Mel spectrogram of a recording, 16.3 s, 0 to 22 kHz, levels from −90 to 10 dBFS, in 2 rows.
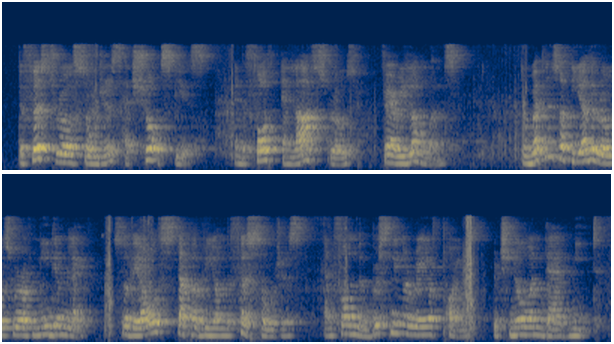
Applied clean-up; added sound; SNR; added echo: none; Scissors; 20 dB; reverberation time 0.6 s.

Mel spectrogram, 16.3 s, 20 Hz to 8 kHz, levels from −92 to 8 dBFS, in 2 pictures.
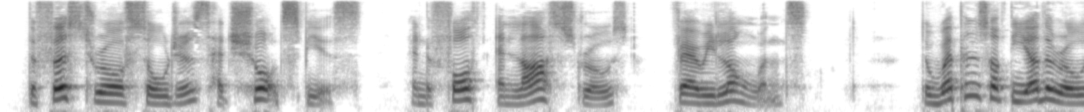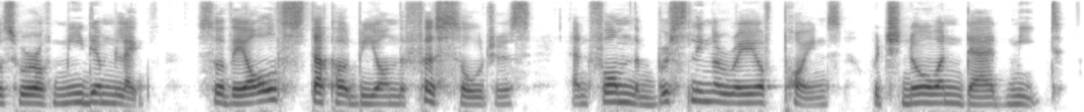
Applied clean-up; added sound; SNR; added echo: none; none; none; none.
